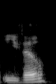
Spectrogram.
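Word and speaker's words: Eville: was on tablet and so this game's called evil um and that's how it's pronounced even though it's spelled with a double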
